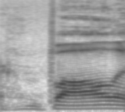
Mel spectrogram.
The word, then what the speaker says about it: Baal: I was worshiping the god of Baal, or Baal is how some people pronounce it.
